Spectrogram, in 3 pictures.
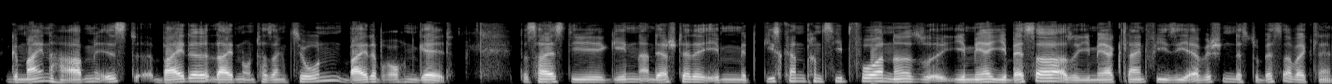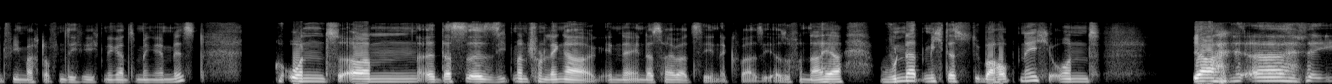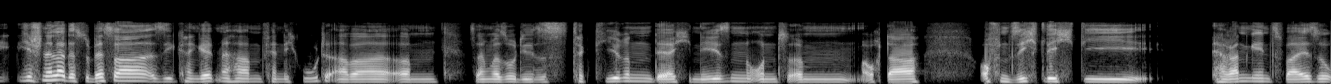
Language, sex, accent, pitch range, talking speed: German, male, German, 115-145 Hz, 140 wpm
